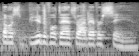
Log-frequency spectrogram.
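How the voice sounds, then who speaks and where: An actor playing a kindly, courteous young prince in old-time radio drama style, gentle and a little hesitant in his speech. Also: mid-range voice, lively intonation, fairly quick, loud music behind the voice, natural voice. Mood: admiring. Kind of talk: old-time radio drama acting, live stage performance.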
